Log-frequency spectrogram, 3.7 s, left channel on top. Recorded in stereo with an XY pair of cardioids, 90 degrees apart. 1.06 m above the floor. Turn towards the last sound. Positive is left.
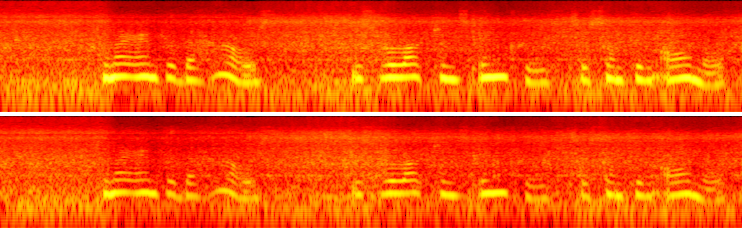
turn(degrees=45)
